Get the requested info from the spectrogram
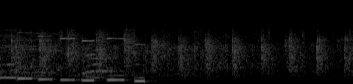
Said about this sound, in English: Clap your hands and say yeah.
